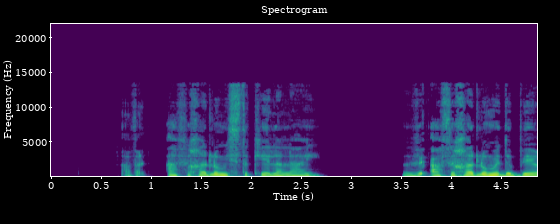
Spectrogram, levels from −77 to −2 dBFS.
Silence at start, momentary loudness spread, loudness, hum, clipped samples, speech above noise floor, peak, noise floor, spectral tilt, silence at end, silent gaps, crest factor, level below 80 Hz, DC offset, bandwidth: 0.7 s; 18 LU; -20 LUFS; none; under 0.1%; over 71 dB; -2 dBFS; under -90 dBFS; -6 dB/octave; 0 s; 1.08-1.14 s, 2.83-3.51 s; 20 dB; -66 dBFS; under 0.1%; 14 kHz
